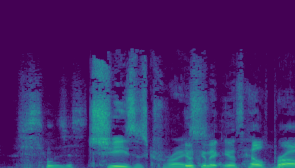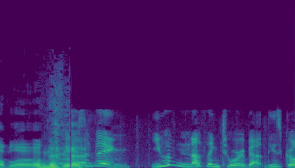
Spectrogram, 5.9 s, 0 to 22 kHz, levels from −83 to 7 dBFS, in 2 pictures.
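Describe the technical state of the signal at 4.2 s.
At 4.2 s the system has most likely switched its input to a poorer device, a change that took place at 3.65 s and holds to the end of the clip. The replacement input passes nothing above 7.6 kHz, so the sound turns duller and boxier, with a different tone and a faint new noise floor well below the signal. The level stays about the same. A brief gap of about 20 ms marks the switch.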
